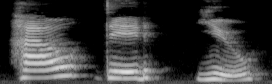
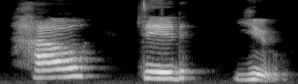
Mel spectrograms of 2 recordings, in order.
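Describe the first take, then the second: First: Each word is said fully and separately. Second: The same.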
